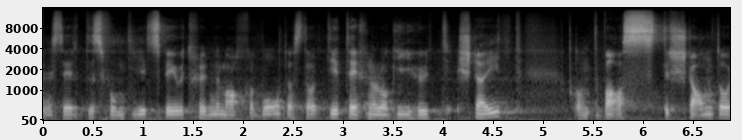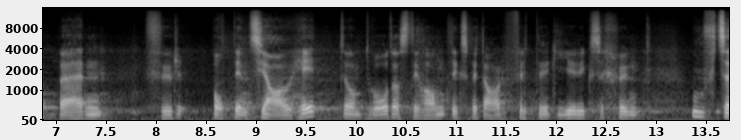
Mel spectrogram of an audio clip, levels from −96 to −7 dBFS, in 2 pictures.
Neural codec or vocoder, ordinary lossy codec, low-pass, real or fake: autoencoder, 48 kHz, 32 numbers a frame, DAC-VAE, trained on Japanese speech; none; 14.4 kHz; fake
